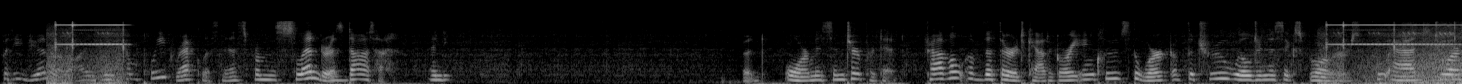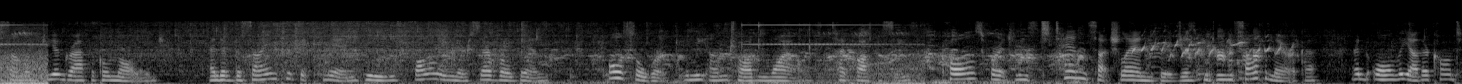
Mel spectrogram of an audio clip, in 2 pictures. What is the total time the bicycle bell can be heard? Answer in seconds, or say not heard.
5 s.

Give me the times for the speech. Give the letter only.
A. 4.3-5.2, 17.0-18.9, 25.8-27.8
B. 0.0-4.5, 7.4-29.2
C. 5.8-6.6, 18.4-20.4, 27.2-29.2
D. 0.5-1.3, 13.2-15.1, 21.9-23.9
B.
